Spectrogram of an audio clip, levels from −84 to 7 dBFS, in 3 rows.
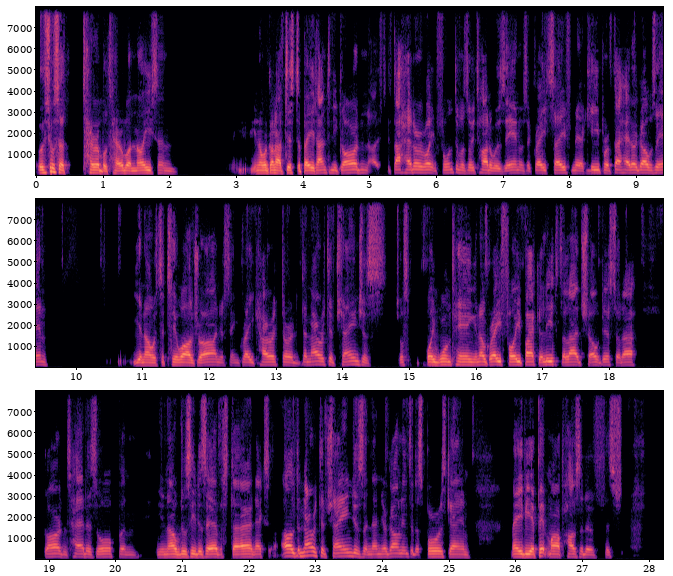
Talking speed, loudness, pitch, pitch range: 225 wpm, -22 LUFS, 130 Hz, 125-135 Hz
